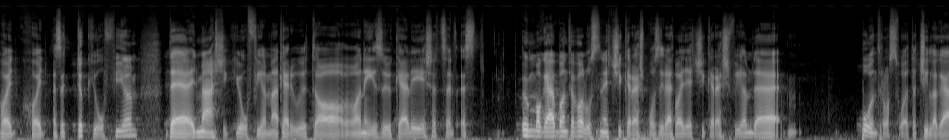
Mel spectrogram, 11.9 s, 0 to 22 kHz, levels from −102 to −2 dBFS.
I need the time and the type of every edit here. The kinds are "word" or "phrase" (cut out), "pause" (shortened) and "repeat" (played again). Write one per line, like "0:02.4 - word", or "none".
0:03.5 - word
0:05.7 - word
0:07.1 - word
0:08.4 - word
